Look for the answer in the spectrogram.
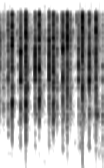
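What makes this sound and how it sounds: A Distress spray stain bottle is shaken back and forth, and the loose mixing ball inside rattles in a rapid series of sharp, bright clicks. The ball moving around helps release the pigment settled at the bottom of the bottle.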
